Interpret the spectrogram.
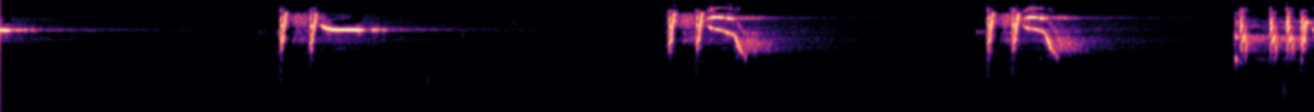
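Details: Kept European goldfinch giving separate short calls about every two to three seconds, each a quick cluster of sharp high notes ending in a thin falling or level whistled tail; no other sounds, silence between.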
